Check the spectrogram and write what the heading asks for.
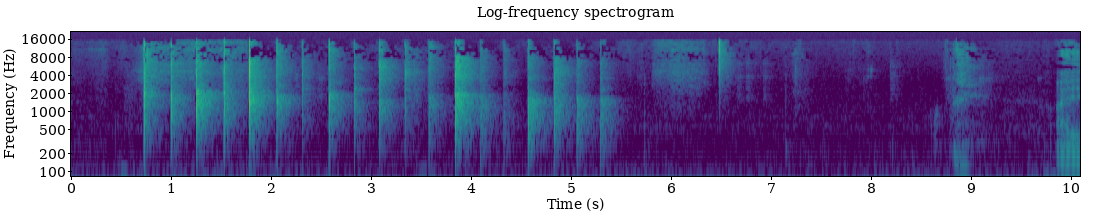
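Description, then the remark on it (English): A fast run of about fifteen sharp, loud hand claps in a quick steady rhythm, slowing briefly before stopping, followed by a lone clap and a short murmur of voice. “clapping y'all ear like that. I do apologize. I didn't realize how loud that was.”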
